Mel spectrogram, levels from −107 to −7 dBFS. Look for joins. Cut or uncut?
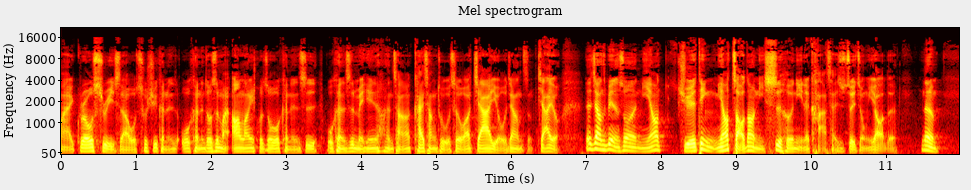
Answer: cut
